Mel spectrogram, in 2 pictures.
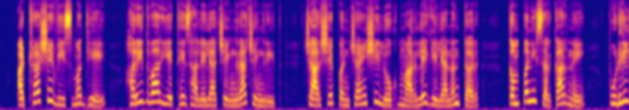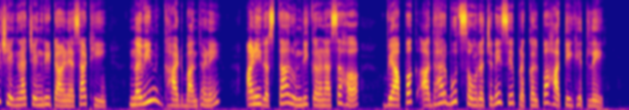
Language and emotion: Marathi, neutral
